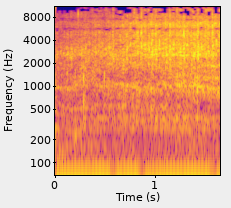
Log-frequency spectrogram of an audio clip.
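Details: 1970 MGB GT with revised ignition, alternator and twin carburettors: fuel pump heard, then starts into a steady low, even idle with no knocks, ticks or stumbles.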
